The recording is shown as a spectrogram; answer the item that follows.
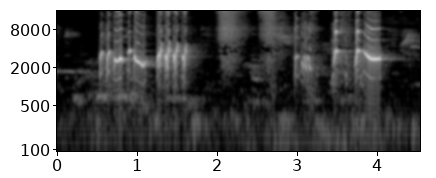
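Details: Ruby-throated bulbul (kutilang emas), a persistent singer with a crystal-clear voice, used to set other birds singing. Fast trilled bursts of chirps and a drawn-out falling whistle are heard, with faint hissing between phrases.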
